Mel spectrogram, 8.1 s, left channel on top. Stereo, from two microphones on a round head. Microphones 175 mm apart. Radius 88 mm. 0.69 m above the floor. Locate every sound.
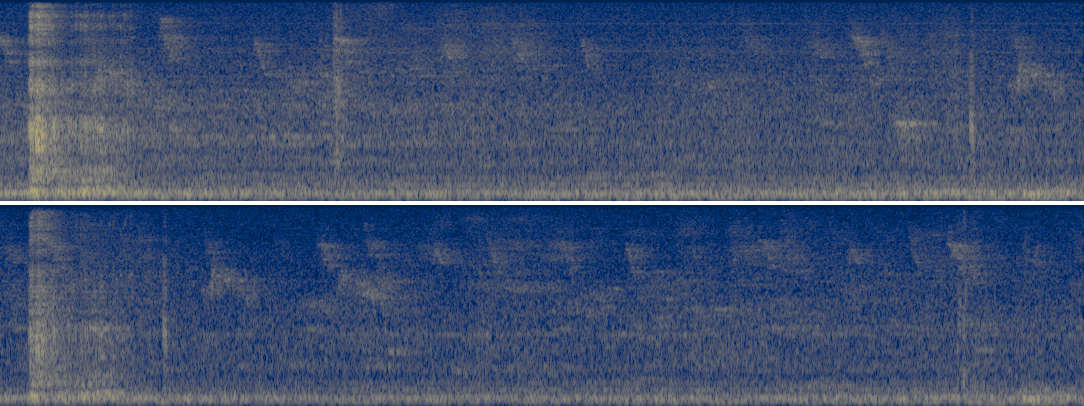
0.2 s a drawer: 25° left (ahead or behind), 1.3 m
